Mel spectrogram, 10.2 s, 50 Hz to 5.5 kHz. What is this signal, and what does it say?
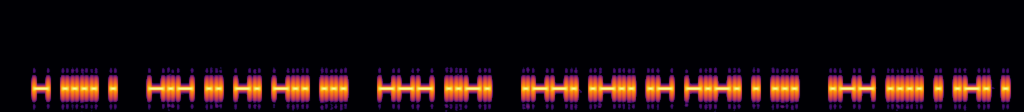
Morse code, heard as a keyed tone, about 25 wpm, 600 Hz. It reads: THE KINDS OF PLACES WHERE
